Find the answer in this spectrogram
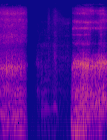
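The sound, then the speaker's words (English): A person's voice imitates loud snoring while awake, like someone heard in a doctor's waiting room, making two harsh, rasping snorts separated by a short, quieter gap. “If you sound like you're awake snoring, you need to see someone.”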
